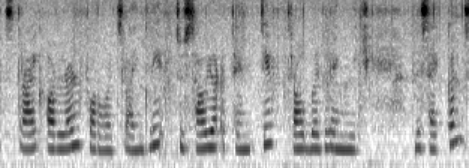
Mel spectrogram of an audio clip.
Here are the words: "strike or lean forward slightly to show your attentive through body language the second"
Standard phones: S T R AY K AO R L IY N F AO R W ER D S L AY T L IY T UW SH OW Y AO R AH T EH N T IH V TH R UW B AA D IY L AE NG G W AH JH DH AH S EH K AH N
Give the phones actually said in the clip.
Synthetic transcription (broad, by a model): S T R AY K AO R L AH N F AO R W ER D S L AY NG L IY T UW S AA Y AO R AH T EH N T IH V T R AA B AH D L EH NG G W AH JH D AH S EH K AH N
